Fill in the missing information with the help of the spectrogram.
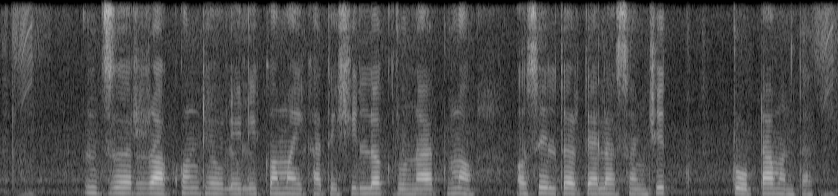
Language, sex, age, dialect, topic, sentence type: Marathi, male, 18-24, Varhadi, banking, statement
